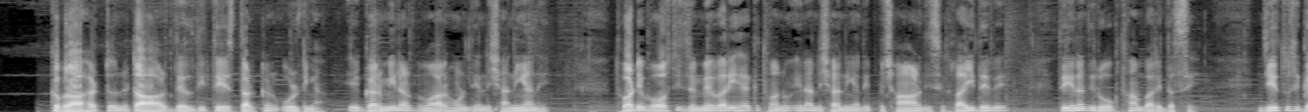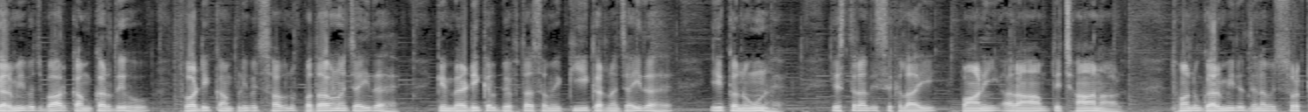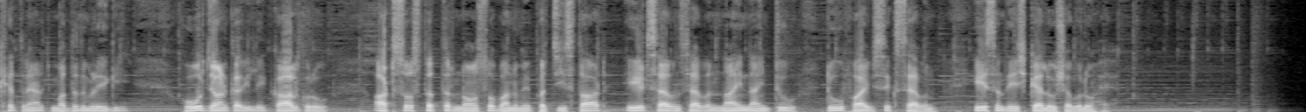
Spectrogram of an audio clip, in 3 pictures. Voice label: Punjabi Radio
